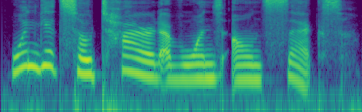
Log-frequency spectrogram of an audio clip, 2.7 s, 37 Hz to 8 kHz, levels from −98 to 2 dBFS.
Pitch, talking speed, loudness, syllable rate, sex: 220 Hz, 175 wpm, -18 LUFS, 4.6 syllables/s, female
